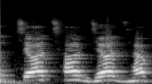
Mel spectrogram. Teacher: तो च, छ, ज, झ को हम लोग क्या कहते हैं? स्पर्श संघर्षी ध्वनियां कहते हैं।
